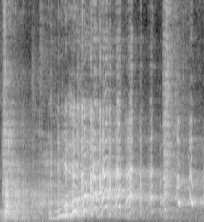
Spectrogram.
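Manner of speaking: a burst of high squealing laughter; big high laugh. Real, not acted. Mother laughing at her own fridge instinct, high squeal.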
